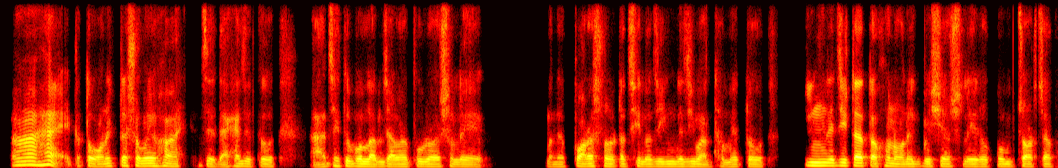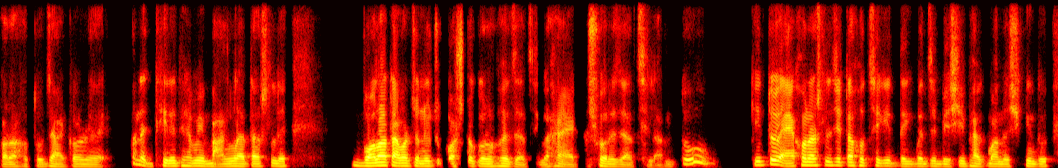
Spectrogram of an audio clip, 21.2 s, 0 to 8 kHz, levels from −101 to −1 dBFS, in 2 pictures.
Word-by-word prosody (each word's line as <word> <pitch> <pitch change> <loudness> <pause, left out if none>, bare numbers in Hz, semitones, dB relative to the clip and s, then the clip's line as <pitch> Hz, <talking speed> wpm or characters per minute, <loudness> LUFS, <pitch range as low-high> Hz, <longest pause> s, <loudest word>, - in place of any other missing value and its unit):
আ - - -1 0.3
হ্যাঁ, 195 +1 +4
এটা - - -12
তো - - +4
অনেকটা 120 +3 -2
সময় 125 0 +4
হয় 115 -2 +1 0.3
যে 115 - -2
দেখা 120 0 -3
যেত। 110 - -6 0.5
আ - - -4 0.2
যেহেতু 125 0 -2
বললাম 110 -2 +4
যে - - 0
আমার 105 0 +1
পুরো 110 -1 0
আসলে 105 0 -3 0.8
মানে 100 0 -7
পড়াশোনাটা 115 -1 +1
ছিল - - -3
যে - - -1
ইংরেজি 110 0 -1
মাধ্যমে। 95 +1 -6
তো - - 0 0.6
ইংরেজিটা 140 -1 +4
তখন 125 +3 +1
অনেক 105 0 -1
বেশি 105 +2 -2
আসলে 110 0 -6
এরকম 105 +1 -3 0.2
চর্চা 105 - 0
করা 100 -1 0
হতো। 105 -1 -12
যার 105 -4 -1
কারণে 105 -2 -3 0.4
মানে - - 0
ধীরে, 130 -2 +2
ধীরে 135 -1 -2
আমি 125 -1 +3
বাংলাটা 115 +2 +1
আসলে 120 0 -2 0.8
বলাটা 145 +3 +9
আমার 130 -1 +5
জন্য 125 -2 +1
একটু - - -10
কষ্টকর 120 0 0
হয়ে 120 -4 +1
যাচ্ছিল 95 0 -7
হ্যাঁ, 100 - 0
একটু 90 - -24
সরে 110 -2 +1
যাচ্ছিলাম। - - -7 0.2
তো 210 - +1 0.6
কিন্তু 170 +3 0 0.2
এখন 160 +7 +3
আসলে 160 +2 -2
যেটা 150 -1 +4
হচ্ছে 145 0 -3
গিয়ে 130 -1 -3
দেখবেন 115 +1 -2
যে - - -2
বেশিরভাগ 115 +1 -2
মানুষ 105 -2 -2
কিন্তু 110 -2 -1
115 Hz, 180 wpm, -28 LUFS, 105-125 Hz, 0.8 s, বলাটা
